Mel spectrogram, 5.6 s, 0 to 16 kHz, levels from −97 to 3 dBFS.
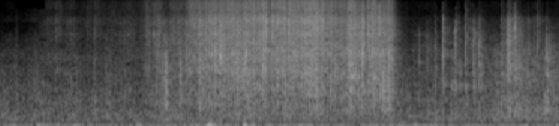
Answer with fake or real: fake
